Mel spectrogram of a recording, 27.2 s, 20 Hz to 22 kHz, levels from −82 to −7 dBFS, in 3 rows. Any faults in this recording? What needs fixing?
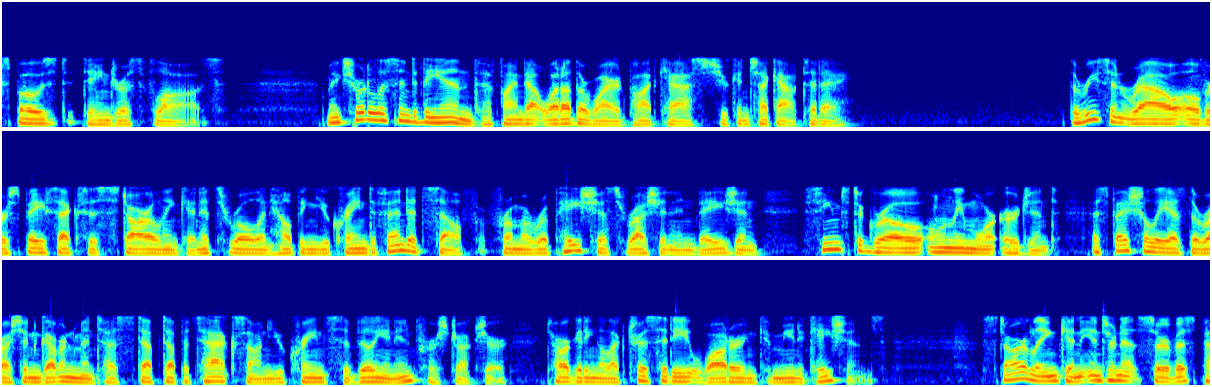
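No faults; nothing to fix.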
